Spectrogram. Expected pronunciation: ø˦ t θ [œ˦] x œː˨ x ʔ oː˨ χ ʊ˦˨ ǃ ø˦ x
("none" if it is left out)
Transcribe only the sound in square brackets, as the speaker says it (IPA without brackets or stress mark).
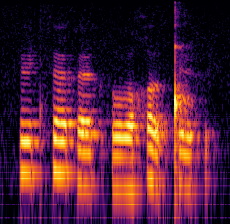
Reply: œ˦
